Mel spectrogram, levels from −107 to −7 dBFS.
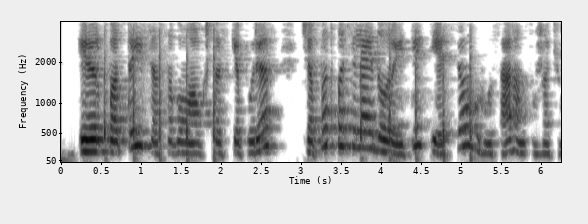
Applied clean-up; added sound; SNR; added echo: classical method Wiener filter.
